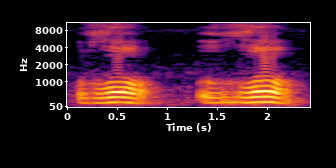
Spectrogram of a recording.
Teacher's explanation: حلق کے ادنا پارٹ سے. حلق کا جو اپر پارٹ ہے یہ وہاں سے ادا ہوتا ہے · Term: ادنا حلق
